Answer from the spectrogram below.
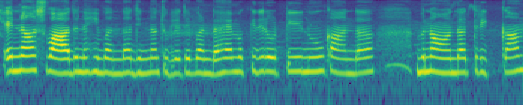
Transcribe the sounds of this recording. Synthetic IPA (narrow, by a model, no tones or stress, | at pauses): eːnãːsʋaːd̪nəɦĩːbənd̪aːd͡ʒɪnːãːt͡ʃʊlːeːt̪eːbənd̪aːɦɛːməkːiːd̪iːɾoːʈiːnũːkʰaːnd̪aːbənaːnd̪aːt̪əɾiːkaː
